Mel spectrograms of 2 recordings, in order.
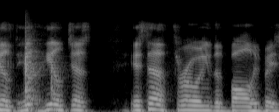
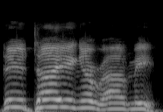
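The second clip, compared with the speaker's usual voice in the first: higher, hammed-up fretting cleric; mock impatient priest; 8 semitones higher than usual. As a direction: fuss like a priest with dying parishioners.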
